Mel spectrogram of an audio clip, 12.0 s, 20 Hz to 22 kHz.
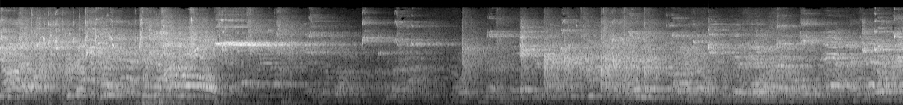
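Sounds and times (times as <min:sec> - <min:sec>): voices calling out: 0:00.0 - 0:05.9, 0:06.5 - 0:12.0.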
